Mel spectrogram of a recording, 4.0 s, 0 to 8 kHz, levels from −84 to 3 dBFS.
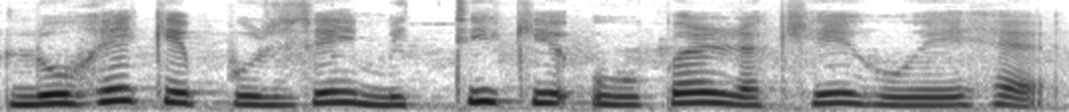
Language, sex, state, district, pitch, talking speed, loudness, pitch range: Hindi, female, Assam, Kamrup Metropolitan, 240 Hz, 135 wpm, -15 LUFS, 215-270 Hz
